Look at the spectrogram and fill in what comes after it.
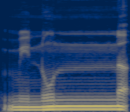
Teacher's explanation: مینن نون مشدد پہ غنہ ضروری ہے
